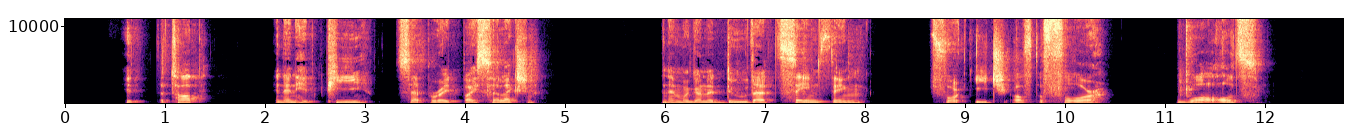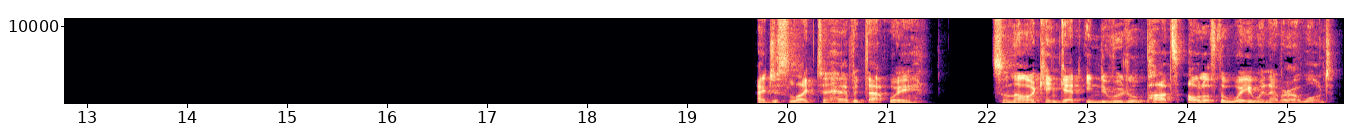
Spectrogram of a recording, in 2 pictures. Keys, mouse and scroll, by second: 2.6 p, 5.6 click, 6.7 p, 7.9 shift+middle click, 8.6 middle click, 9.0 click, 9.9 p, 11.2 p, 12.0 shift+middle click, 12.7 middle click, 13.4 click, 14.2 p, 15.0 shift+middle click, 15.6 middle click, 16.2 click, 17.1 p, 17.9 shift+middle click, 18.5 scroll down 2, 18.8 shift+middle click, 19.4 middle click, 19.9-20.7 scroll up 2, 20.7 middle click, 21.2 Tab.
